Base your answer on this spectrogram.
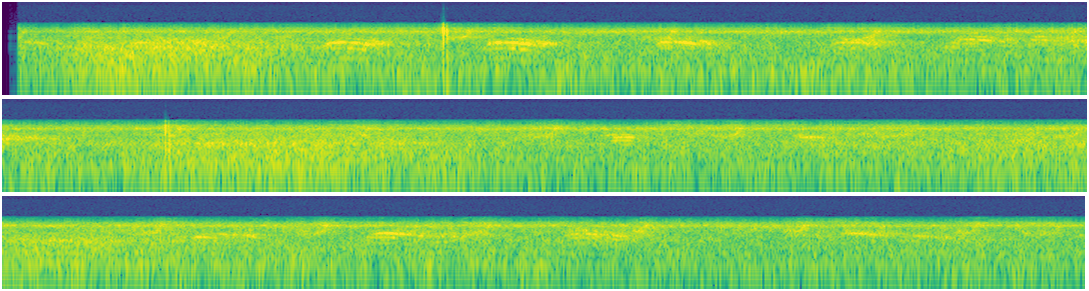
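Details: A dense cicada chorus on a summer day among wind-swayed cherry trees forms a steady, shrill, buzzing drone with rhythmic pulsing waves beneath it.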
